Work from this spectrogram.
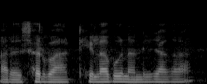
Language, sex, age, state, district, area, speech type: Bodo, male, 45-60, Assam, Chirang, rural, spontaneous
